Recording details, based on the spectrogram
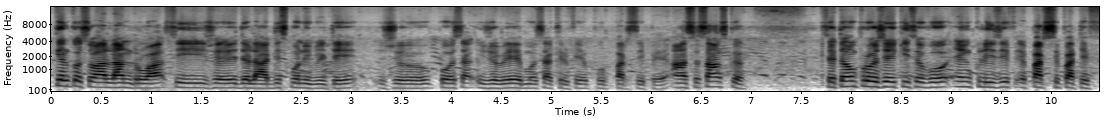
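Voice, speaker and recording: A man's voice: on the high side, fairly bright tone. A man with a Senegalese accent speaks as a local elected official, giving a semi-formal statement in an earnest, emphatic way, repeating phrases for stress. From Casamance, Senegal. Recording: outdoor field recording with background noise.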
